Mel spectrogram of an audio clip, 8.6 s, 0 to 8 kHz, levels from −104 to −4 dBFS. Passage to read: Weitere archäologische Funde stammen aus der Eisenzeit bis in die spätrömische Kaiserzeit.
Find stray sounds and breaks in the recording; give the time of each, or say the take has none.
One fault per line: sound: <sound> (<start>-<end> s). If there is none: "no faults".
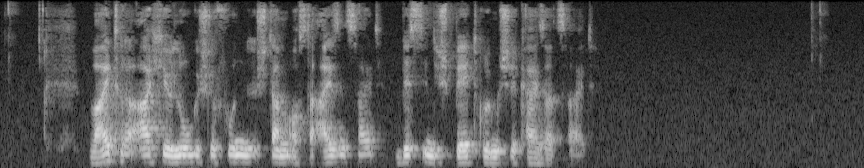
no faults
